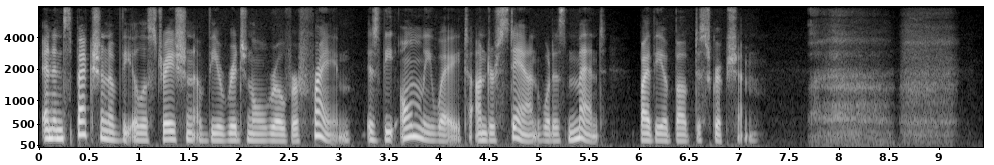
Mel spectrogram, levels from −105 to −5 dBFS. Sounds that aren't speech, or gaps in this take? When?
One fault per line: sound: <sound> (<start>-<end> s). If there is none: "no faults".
sound: breath (7.7-9.2 s)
